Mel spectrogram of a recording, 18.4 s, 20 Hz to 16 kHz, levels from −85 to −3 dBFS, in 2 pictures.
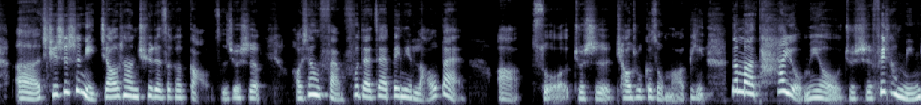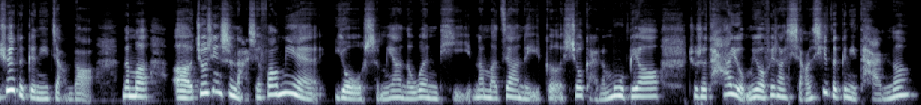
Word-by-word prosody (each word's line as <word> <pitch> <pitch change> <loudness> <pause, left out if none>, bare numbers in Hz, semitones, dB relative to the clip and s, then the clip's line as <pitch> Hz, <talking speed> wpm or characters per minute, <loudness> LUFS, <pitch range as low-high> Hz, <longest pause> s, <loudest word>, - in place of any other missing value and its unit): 呃， 185 -3 +2
其 295 - 0
实 375 - +4
是 420 - +2
你 275 - +6
交 230 +8 +3
上 260 -3 +4
去 230 +3 -1
的 230 - +2
这 230 - -2
个 215 -1 -2
稿 210 - -8
子 180 - -10
就 - - -2
是 200 -2 -2 0.3
好 195 - -2
像 300 +2 +5
反 290 - -4
复 290 +1 -4
地 230 -3 +3
在 240 +2 +1
被 255 +1 +2
你 230 -3 +2
老 195 +7 -3
板， - - -2 0.3
啊， - - -7
所 - - -4
就 185 - -3
是 185 +1 -2
挑 205 -1 -2
出 220 +1 -3
各 225 +1 -2
种 - - -5
毛 - - -9
病。 - - -8 0.2
那 415 - +5
么 365 -4 +6
他 400 +5 +2
有 - - +5
没 205 - -1
有 205 -3 0
就 185 - -8
是 190 +1 -1
非 385 - +5
常 330 -6 +2
明 190 -1 +2
确 225 0 +8
地 270 - +2
跟 215 -5 -1
你 180 0 -2
讲 180 -3 -7
到 165 0 -7 0.3
那 260 0 +2
么， 240 -1 +4 0.2
呃， 205 -2 +4
究 340 - +5
竟 380 -2 0
是 300 -4 +4
哪 240 - -1
些 220 - -2
方 295 +7 +2
面 295 - +2
有 190 -5 +1
什 170 - -3
么 175 - -6
样 215 -1 -2
的 180 - -4
问 205 -2 -2
题。 - - -12
那 225 - -2
么 205 -3 -1
这 245 +6 -2
样 215 -3 -1
的 175 - -4
一 - - -9
个 - - -7
修 260 +7 0
改 170 -9 -12
的 165 - -8
目 250 +5 +4
标， 245 +1 0 0.3
就 245 - -4
是 235 - +1
他 310 +7 -1
有 255 - +4
没 220 - +1
有 220 - +4
非 275 - -2
常 235 -2 0
详 180 -5 -3
细 210 - -1
地 240 - +1
跟 230 -1 -2
你 180 - -4
谈 165 +1 -6
呢？ 260 +5 +1
220 Hz, 315 characters per minute, -21 LUFS, 195-255 Hz, 0.3 s, 确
